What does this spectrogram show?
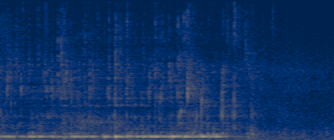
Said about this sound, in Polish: Ja tutaj pomieszam wodę gorącą z czajnika z wodą zimną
